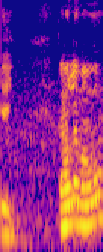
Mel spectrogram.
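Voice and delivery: ordinary talk, nothing marked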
